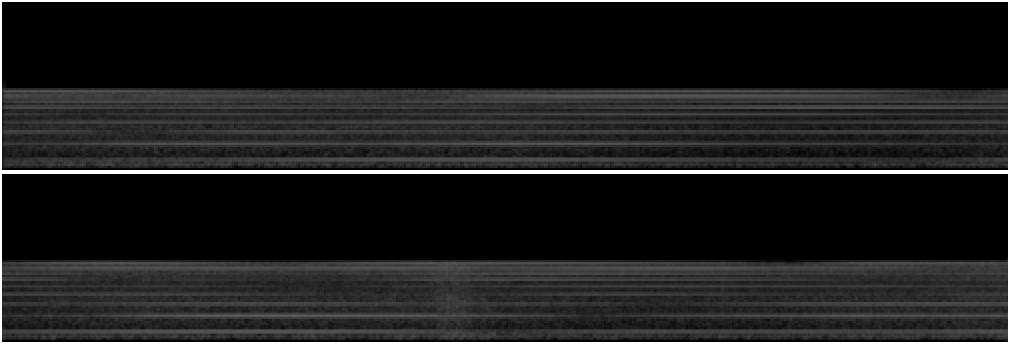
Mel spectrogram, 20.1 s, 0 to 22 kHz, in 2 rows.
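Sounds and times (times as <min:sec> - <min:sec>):
Russian coastal over-the-horizon radar signal: 0:00.0 - 0:20.1.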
